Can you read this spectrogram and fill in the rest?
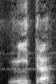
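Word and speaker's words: Mithra: la india y por mitra es decir por los iraníes o como en su tiempo se llamaban los iraníes esto porque la t h se pronuncia como en inglés que significa el sol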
